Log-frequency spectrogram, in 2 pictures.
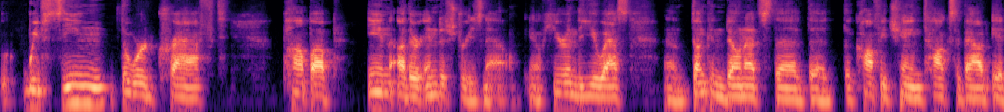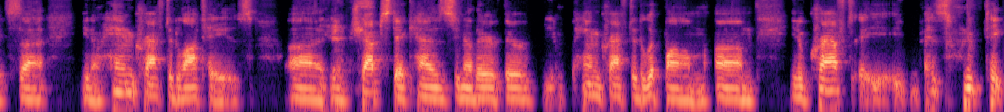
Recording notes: Joined the show via Zoom. From London.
